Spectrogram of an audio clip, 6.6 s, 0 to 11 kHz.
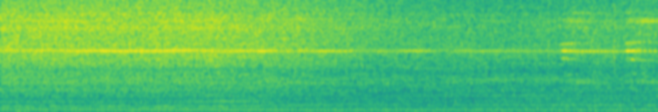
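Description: Daewoo Puma TT2000SY CNC lathe spindle running steadily at about 1100 RPM: an even whir with a constant low hum and a high-pitched whine.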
